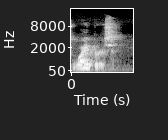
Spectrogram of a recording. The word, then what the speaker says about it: Ypres: One of my favorite pronunciations of a foreign country's name popped up during World War I in England, where the town of Ypres, a famous battle was fought, Y-P-R-E-S, was referred to as Wipers.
